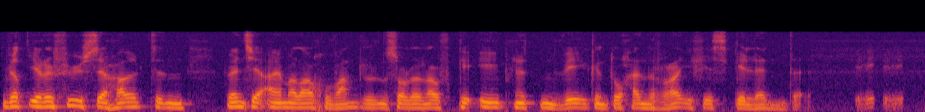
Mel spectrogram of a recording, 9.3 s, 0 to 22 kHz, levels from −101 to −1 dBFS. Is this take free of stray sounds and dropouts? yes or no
no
